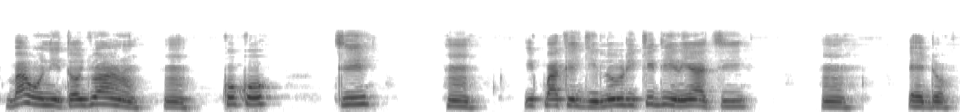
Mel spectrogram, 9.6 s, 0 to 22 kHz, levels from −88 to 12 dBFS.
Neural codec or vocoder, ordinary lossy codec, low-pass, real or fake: none; none; none; real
